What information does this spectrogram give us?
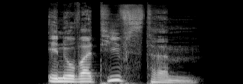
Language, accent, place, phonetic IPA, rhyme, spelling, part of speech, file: German, Germany, Berlin, [ɪnovaˈtiːfstəm], -iːfstəm, innovativstem, adjective, De-innovativstem.ogg
- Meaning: strong dative masculine/neuter singular superlative degree of innovativ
